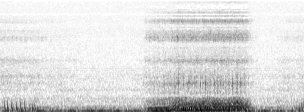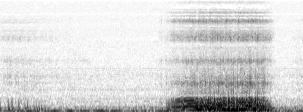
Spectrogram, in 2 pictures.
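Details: Heavy snoring during sleep: two long, loud, rumbling snores about five seconds apart over steady background noise.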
